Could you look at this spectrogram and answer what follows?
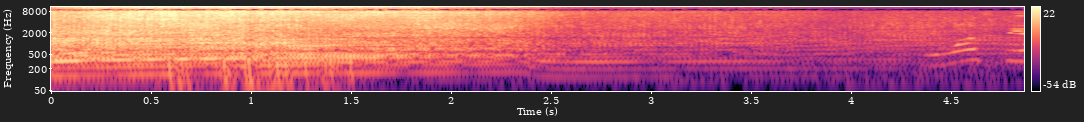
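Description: A twin-turbo LS-swapped Duster drag race car making around 1,000 horsepower roars loudly at the drag strip, its engine note fading as it pulls away into the distance, with someone talking over it.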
